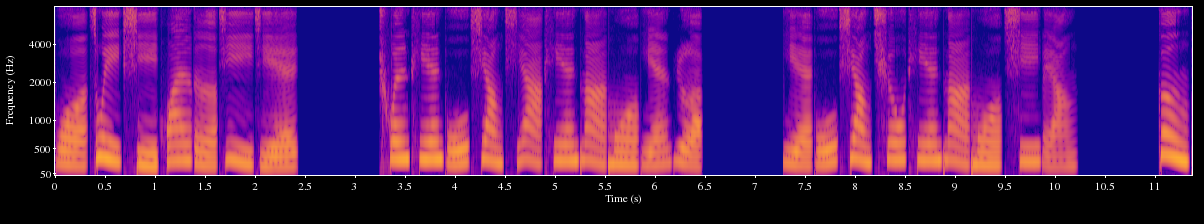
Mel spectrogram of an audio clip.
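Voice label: Synthetic Speech, Mandarin singing voice synthesis, Using linear time mapping and HNM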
